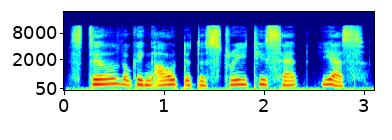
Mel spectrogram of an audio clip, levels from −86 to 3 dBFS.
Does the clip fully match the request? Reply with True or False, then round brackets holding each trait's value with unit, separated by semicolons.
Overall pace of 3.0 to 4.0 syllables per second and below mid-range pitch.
False (3.6 syllables/s; 195 Hz)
